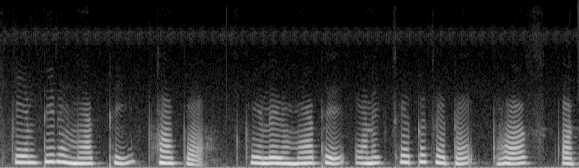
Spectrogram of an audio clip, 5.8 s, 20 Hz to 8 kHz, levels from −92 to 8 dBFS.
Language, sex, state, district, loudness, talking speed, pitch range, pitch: Bengali, female, West Bengal, Malda, -13 LUFS, 125 wpm, 255-295 Hz, 270 Hz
